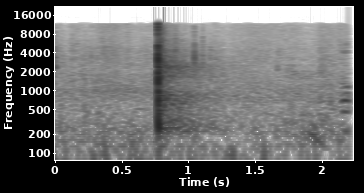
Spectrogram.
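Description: A single sharp stamp of a drill boot on the tarmac parade ground about a second in, loud and short with a brief ring after it.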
